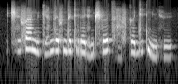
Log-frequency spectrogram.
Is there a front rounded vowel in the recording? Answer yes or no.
yes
